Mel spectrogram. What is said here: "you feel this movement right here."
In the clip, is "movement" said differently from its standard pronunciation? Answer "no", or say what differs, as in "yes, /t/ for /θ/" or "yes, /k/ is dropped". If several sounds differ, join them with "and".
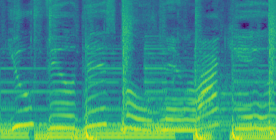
no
